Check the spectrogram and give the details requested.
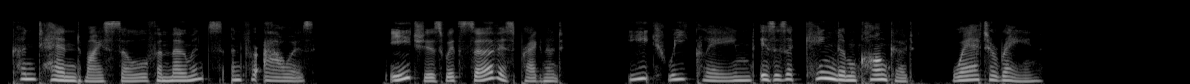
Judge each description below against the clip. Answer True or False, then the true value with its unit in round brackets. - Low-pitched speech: False (185 Hz)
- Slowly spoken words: True (115 wpm)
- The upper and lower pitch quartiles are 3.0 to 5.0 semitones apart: False (5.5 semitones)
